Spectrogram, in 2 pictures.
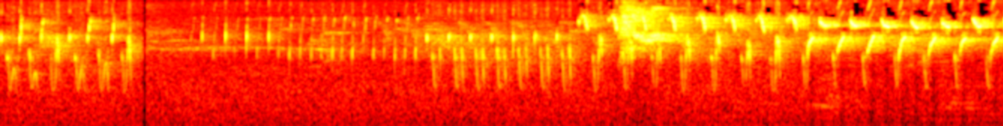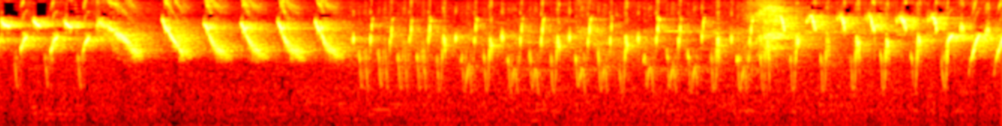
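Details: Gloster canary singing continuous varied tours: dense fast trills at different pitches, a stretch of loud downward-sweeping notes, then more rapid rolling phrases.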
